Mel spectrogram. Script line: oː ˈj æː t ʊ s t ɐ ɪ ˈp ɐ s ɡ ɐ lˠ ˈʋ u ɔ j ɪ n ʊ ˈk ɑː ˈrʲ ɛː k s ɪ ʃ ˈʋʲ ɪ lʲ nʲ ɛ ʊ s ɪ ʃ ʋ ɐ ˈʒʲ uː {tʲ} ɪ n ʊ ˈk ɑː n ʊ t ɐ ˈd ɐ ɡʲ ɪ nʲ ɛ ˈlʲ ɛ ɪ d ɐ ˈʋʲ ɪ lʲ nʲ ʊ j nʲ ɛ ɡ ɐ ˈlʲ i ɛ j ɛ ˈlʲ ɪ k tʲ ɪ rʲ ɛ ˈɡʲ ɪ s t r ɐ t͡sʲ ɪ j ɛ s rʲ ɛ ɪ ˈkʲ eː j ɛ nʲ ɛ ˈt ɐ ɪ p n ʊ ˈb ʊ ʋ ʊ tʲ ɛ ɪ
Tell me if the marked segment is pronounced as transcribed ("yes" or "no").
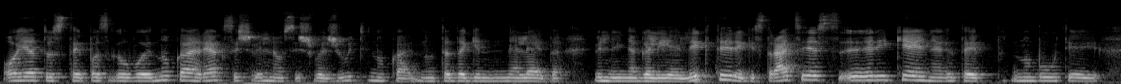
yes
